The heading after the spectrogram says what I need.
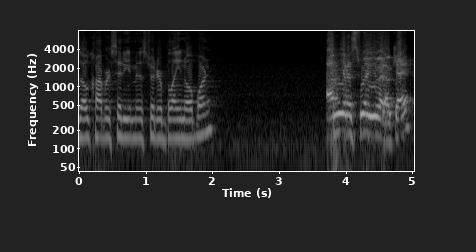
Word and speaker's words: Oborn: for us uh City administrator Blaine oborn b-l-a-i-n-e oborn o b o r n and it's a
